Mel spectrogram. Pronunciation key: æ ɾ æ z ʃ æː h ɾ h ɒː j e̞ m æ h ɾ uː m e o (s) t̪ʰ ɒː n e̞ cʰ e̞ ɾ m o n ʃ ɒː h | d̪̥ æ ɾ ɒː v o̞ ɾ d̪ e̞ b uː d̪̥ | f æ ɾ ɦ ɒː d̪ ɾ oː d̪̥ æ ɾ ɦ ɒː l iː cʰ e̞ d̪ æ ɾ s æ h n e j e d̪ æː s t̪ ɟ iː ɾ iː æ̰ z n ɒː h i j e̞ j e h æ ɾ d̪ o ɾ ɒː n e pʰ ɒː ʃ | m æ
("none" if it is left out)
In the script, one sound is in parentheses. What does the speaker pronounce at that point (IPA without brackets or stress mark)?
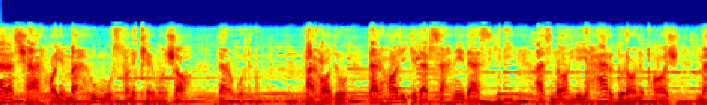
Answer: s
